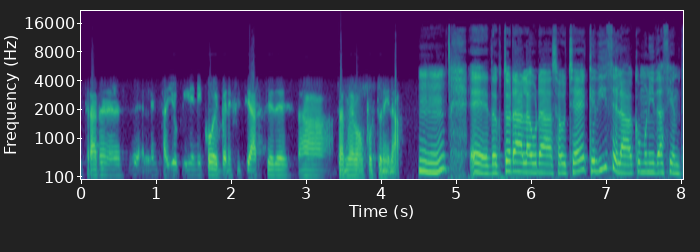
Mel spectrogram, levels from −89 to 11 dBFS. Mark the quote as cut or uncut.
cut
